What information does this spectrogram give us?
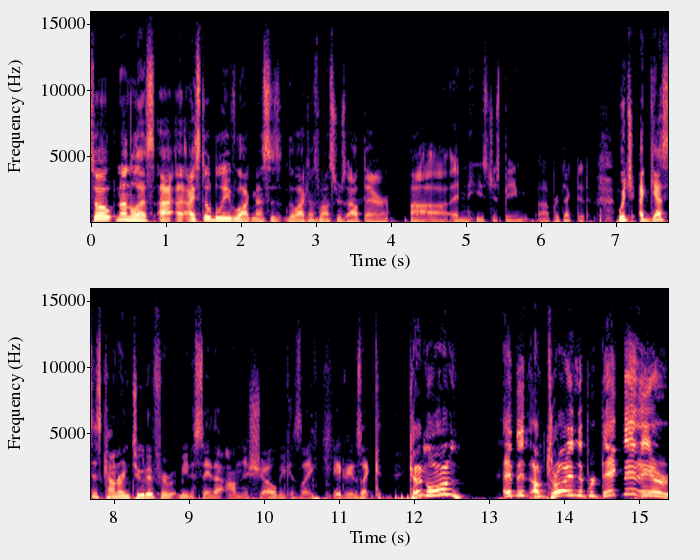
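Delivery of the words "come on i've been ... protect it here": very high, bad put-on Scottish accent. On a show, voicing Adrian's objection in a bad Scottish accent. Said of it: "my Scottish accent sound like I'm trying to say words backwards".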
